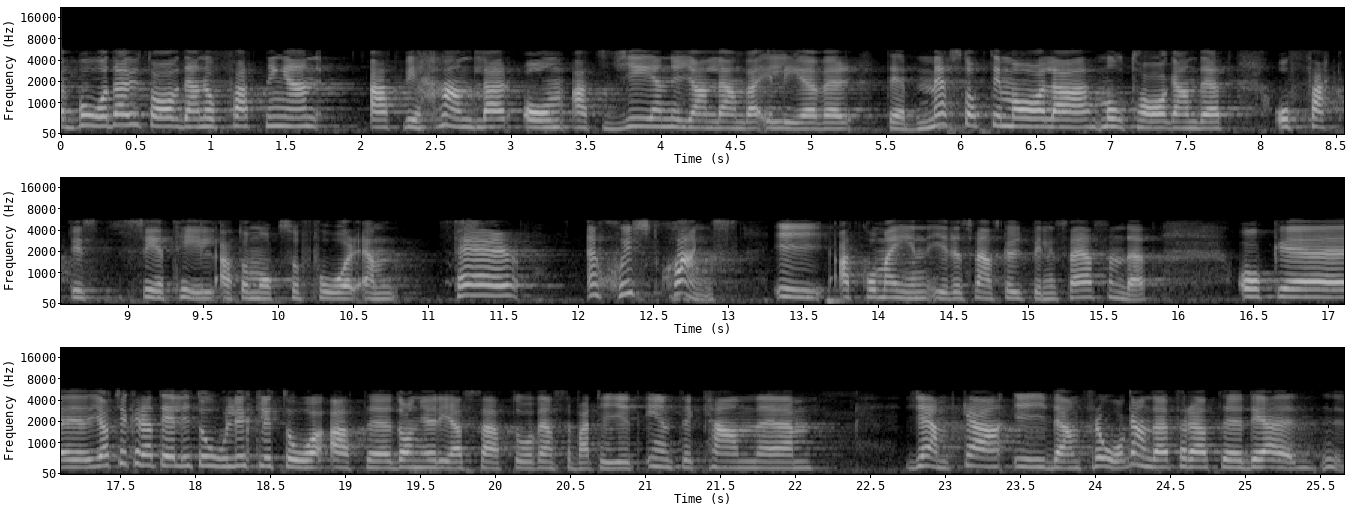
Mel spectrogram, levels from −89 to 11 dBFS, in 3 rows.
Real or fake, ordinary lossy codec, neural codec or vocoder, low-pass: real; none; none; 5.4 kHz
